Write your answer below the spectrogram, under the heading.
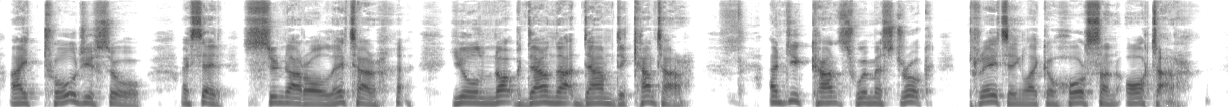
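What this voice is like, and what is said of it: Poor put-on Scottish accent. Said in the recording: “Scottish intonation ... my terrible accent”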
